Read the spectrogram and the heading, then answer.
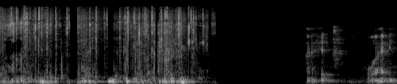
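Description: Loud, crackly crunching of someone chewing crunchy food, a dense two-second burst, a brief silence, then more crunching resumes.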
